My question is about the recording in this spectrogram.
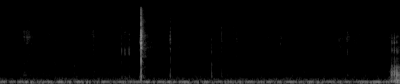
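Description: A sharp plastic click about one and a half seconds in, with a few fainter ticks, from hands working the shield piece of a 1/6-scale toy Panzerschreck rocket launcher, over a steady low hum.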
